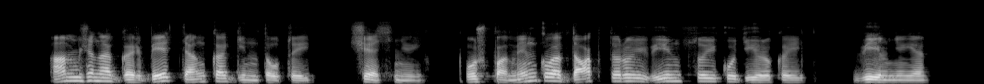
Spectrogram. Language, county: Lithuanian, Utena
